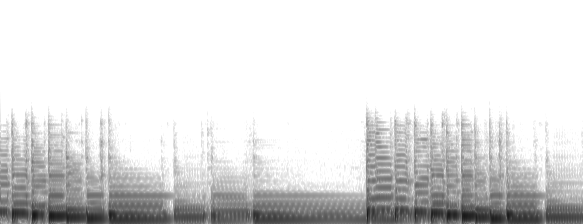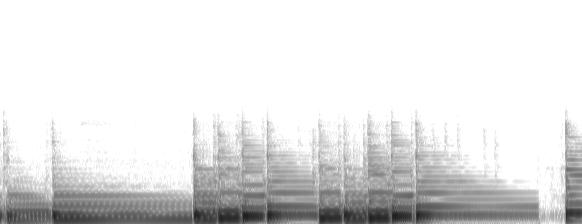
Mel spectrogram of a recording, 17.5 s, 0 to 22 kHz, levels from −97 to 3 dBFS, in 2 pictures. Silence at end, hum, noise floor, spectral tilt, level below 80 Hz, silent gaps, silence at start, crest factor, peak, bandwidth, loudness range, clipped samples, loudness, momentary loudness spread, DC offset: 0 s; none; -54 dBFS; -13 dB/octave; -26 dBFS; none; 0 s; 16 dB; -4 dBFS; 2.3 kHz; 9 LU; under 0.1%; -22 LUFS; 19 LU; under 0.1%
